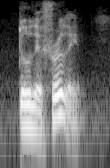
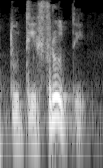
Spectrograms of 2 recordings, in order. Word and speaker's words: Tutti Frutti: Bueno, si será la cosa enloquecida, que les traemos el famoso To the Fruity o tutti frutti, si ustedes quieren decirlo con una pronunciación más hispánica.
